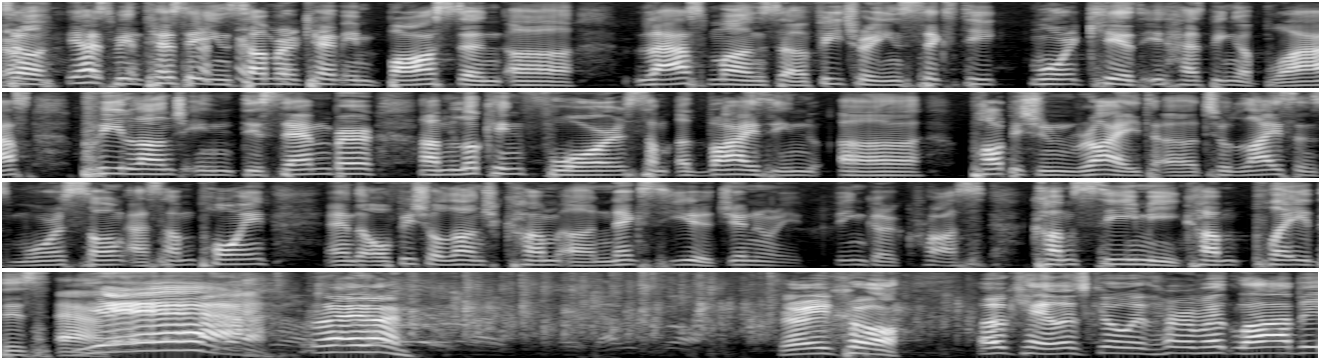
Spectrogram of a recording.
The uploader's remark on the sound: SF MusicTech Summit. All members of the audience were welcome to come on stage and give an up to one minute pitch about their product, project or organization.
